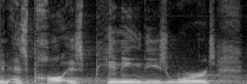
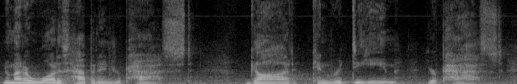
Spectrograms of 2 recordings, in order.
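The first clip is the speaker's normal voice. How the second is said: much softer, low and close; hushed intimate preaching; 4 semitones lower, 7 dB quieter than usual. Acted. Pastor pleading with the congregation, hushed. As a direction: lean in and confide it to the room.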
